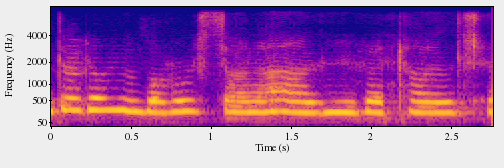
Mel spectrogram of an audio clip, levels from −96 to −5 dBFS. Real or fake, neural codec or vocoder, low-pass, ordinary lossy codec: fake; codec, 24 kHz, 0.9 kbps, WavTokenizer, medium music audio release; 7.2 kHz; none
